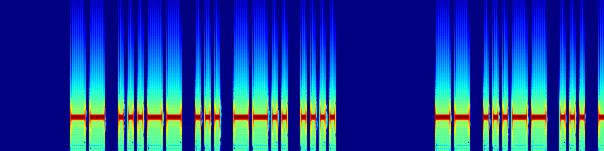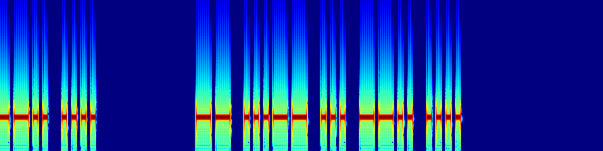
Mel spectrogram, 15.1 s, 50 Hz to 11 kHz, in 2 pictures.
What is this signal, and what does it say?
Morse code, heard as a keyed tone, about 20 wpm, 700 Hz. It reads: M3SZH M3SZH M3SZH
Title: DXCC-100 Call Signs - 5 Characters - Repeated 3x - 20wpm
